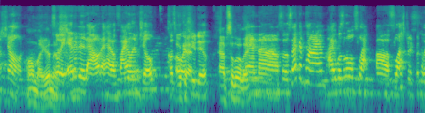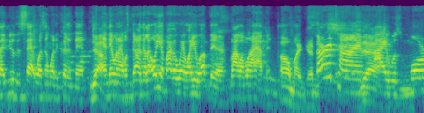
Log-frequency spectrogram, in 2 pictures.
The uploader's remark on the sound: Live from The Comedy Cellar in Las Vegas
